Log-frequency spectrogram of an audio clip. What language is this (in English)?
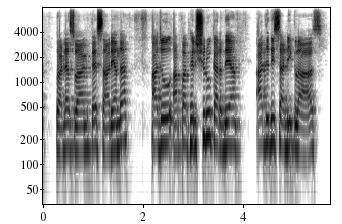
Punjabi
